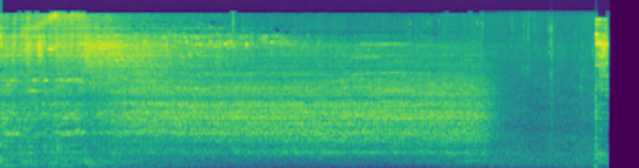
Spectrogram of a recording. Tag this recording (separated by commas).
Music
